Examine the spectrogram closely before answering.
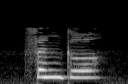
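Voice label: "分割" Mandarin Chinese; hsk; chinese-flashcards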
